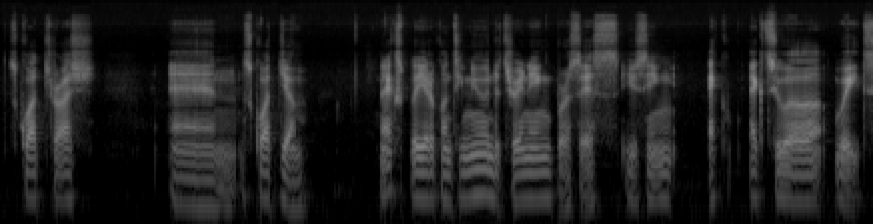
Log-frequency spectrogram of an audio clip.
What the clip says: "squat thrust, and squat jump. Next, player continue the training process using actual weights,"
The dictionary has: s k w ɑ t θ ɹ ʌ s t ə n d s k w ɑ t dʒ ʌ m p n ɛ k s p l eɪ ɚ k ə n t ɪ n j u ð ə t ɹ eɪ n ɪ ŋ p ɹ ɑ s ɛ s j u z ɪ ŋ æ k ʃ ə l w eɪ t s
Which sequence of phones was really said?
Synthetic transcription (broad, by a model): s k w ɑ t ɹ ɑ ʃ t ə n s k w ɑ t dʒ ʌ m n ɛ k s p l eɪ ɚ k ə n t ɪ n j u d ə t ɹ eɪ n ɪ ŋ p ɹ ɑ s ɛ s j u s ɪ ŋ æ k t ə l w eɪ t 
